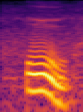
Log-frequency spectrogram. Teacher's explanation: ऐसे स्वर जिनके उच्चारण करने में हमारे ओंठ की जो आकृति है वो कैसी हो जाती है, गोल, एक सर्कल बना लेती है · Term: वृत्ताकार स्वर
